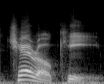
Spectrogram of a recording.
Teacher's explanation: You notice you roll the R in Cherokee.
